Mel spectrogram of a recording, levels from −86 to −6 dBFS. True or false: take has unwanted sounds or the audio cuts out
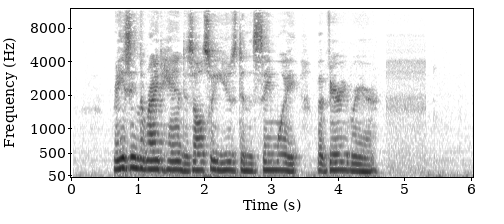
false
